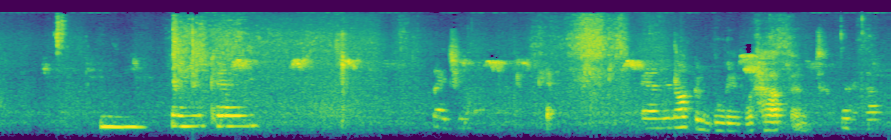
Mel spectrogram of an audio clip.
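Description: Young women talk quietly close by.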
